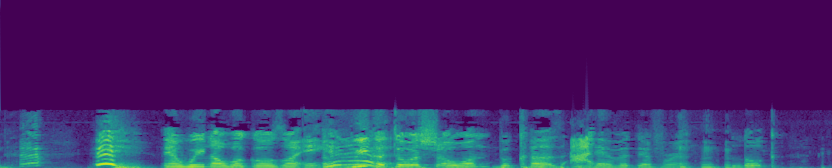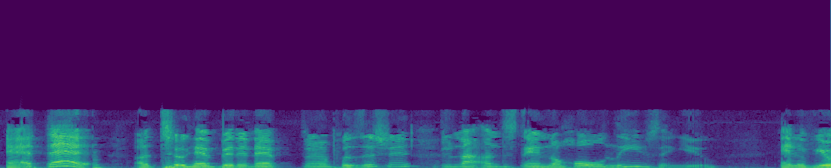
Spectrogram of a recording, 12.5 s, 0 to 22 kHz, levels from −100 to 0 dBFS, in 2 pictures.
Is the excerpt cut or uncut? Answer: cut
